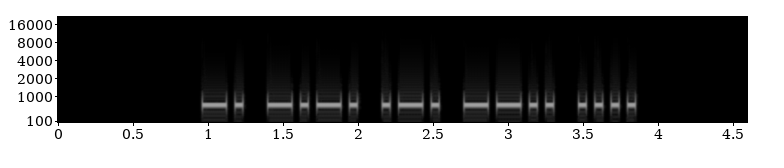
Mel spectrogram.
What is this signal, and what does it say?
Morse code, heard as a keyed tone, about 22 wpm, 700 Hz. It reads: NCRZH
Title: Code Groups - 5 Letters - 22wpm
